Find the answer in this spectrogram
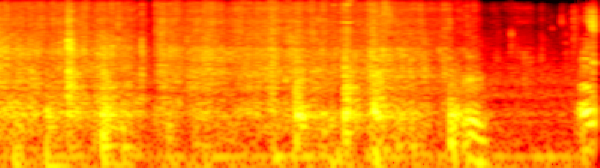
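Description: Plastic bags of parts crinkling and rustling, with short light clicks and knocks from the parts and plastic bins being rummaged through.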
